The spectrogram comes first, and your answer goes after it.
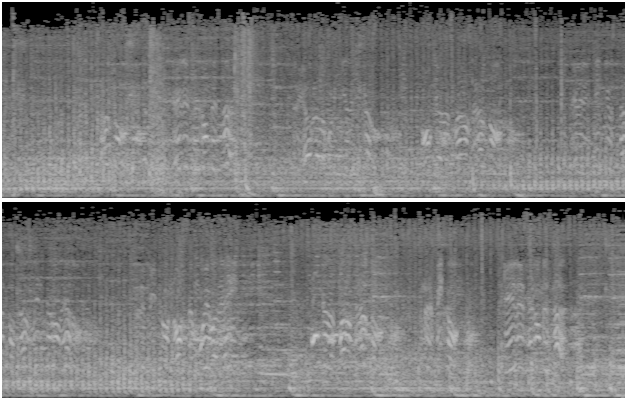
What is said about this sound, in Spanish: El helicóptero se sitúa sobre ellos.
